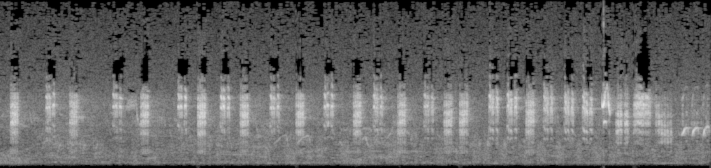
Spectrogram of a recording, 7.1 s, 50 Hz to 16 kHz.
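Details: A Sedge Warbler sings, imitating other birds, in marsh near the Weerribben at Wetering West, Overijssel, Netherlands, on 6–7 May 2022. The song is a fast, high run of varied chattering and buzzy notes, about four a second, ending in a quick rising trill.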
